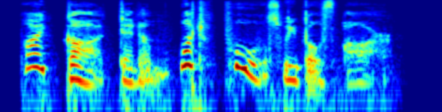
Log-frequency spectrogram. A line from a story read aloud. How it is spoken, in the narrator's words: Rodney exclaimed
